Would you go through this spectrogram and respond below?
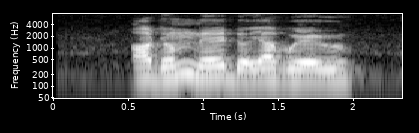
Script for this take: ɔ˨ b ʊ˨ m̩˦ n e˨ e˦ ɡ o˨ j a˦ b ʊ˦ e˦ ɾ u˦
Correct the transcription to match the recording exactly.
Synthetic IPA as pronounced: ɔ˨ d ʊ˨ m̩˦ n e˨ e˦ d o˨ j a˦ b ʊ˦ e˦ ɾ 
